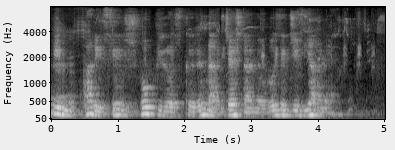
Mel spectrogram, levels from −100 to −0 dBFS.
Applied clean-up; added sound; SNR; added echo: neural separator model SepFormer DNS4.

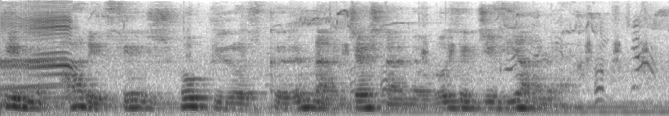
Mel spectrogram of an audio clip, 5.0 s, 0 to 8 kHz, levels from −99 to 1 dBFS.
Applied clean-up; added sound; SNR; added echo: none; Fowl; 10 dB; reverberation time 0.4 s.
